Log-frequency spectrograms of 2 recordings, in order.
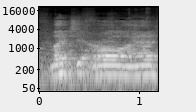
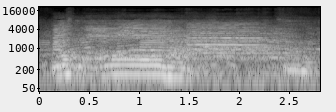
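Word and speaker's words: مجراها: Maksudnya majroha dibaca majreha.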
